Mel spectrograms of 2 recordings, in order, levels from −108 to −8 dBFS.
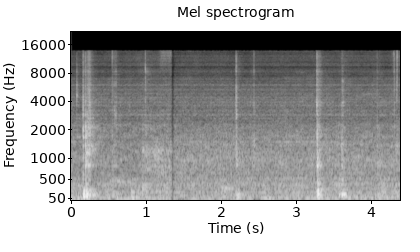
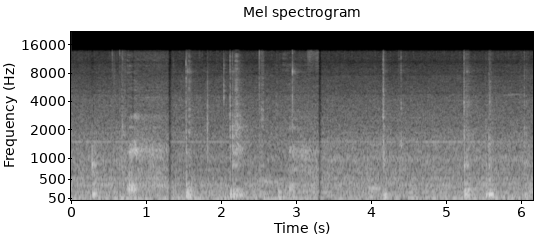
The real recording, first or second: second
